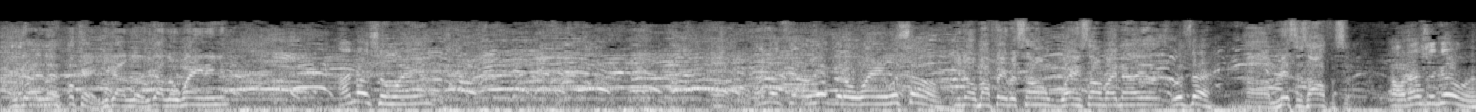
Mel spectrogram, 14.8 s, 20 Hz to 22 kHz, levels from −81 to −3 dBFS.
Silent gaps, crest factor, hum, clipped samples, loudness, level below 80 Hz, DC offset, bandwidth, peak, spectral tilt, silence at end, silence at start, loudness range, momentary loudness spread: none; 12 dB; none; under 0.1%; -13 LUFS; -24 dBFS; 0.3%; 11.5 kHz; -2 dBFS; -3 dB/octave; 0 s; 0 s; 1 LU; 2 LU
